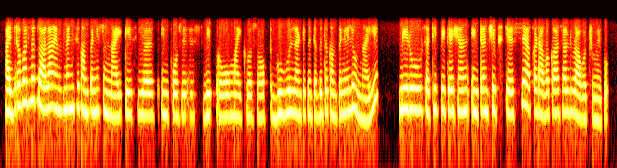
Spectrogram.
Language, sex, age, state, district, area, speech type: Telugu, female, 18-30, Telangana, Bhadradri Kothagudem, urban, conversation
